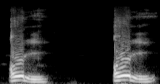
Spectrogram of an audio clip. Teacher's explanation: কফ জিহ্বার গোড়া থেকে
